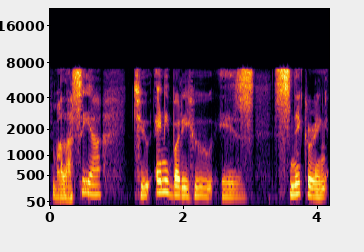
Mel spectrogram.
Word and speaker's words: malacia: So this is pronounced in English, malasia. To anybody who is snickering at malakia, I can't comment on it here.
